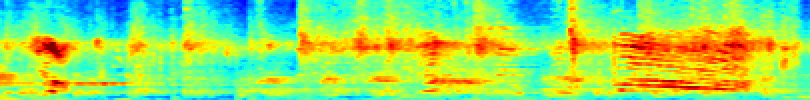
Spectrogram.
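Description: Young children's high voices: brief chatter, and near the end a long high-pitched call falling in pitch.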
